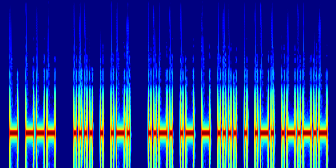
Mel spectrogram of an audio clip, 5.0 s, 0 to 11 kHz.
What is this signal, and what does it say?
Morse code, heard as a keyed tone, about 30 wpm, 700 Hz. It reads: TO HER FATHER.
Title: Sentences from Top 1500 Words 30wpm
